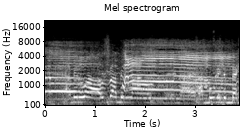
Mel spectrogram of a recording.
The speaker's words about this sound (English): Walking and yelling.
